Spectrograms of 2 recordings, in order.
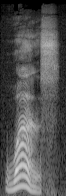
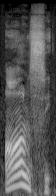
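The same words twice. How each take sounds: First: It sounds like the word 'one' plus s. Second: It is read the way it is written. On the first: The speaker calls it right. "Ela segue a pronúncia do número um" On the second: The speaker calls it wrong. "embora ela pareça que é once"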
